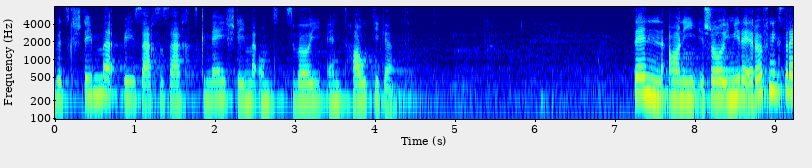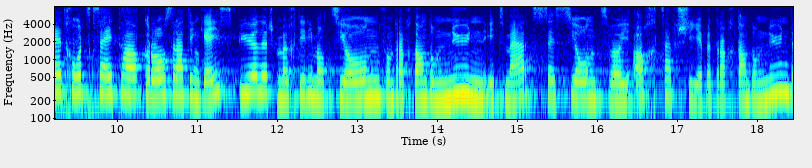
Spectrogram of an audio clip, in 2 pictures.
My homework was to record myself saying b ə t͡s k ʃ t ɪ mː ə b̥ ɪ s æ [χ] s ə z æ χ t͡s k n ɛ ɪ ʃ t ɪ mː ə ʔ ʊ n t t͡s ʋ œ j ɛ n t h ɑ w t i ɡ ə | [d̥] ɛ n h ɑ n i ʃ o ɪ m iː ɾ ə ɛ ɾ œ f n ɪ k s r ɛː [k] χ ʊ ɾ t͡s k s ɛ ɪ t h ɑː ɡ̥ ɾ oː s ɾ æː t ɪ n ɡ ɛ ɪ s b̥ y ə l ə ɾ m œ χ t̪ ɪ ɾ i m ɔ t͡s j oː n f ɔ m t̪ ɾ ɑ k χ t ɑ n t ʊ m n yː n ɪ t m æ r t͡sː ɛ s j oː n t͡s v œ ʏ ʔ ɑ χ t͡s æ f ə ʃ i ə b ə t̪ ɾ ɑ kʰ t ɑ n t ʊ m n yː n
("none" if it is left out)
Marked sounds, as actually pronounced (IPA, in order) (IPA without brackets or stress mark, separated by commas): χ, d̥, t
